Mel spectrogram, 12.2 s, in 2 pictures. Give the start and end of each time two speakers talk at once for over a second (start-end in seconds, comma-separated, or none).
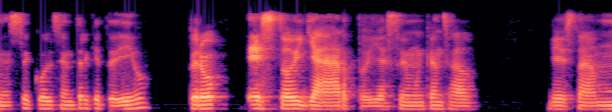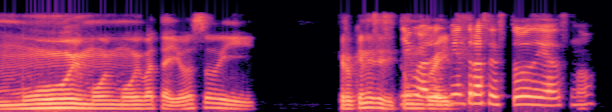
none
